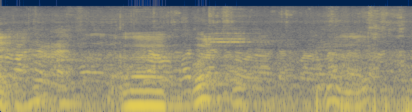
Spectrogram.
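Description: A young man speaks into a microphone over a loudspeaker.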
